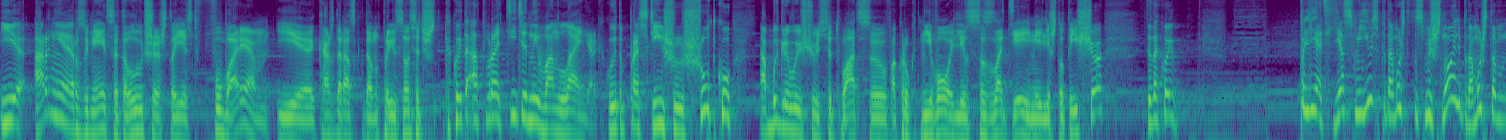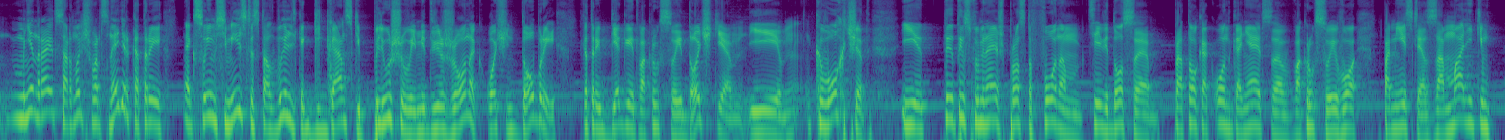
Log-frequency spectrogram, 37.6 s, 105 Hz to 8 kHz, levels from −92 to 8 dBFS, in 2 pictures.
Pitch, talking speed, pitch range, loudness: 150 Hz, 135 wpm, 120-185 Hz, -19 LUFS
